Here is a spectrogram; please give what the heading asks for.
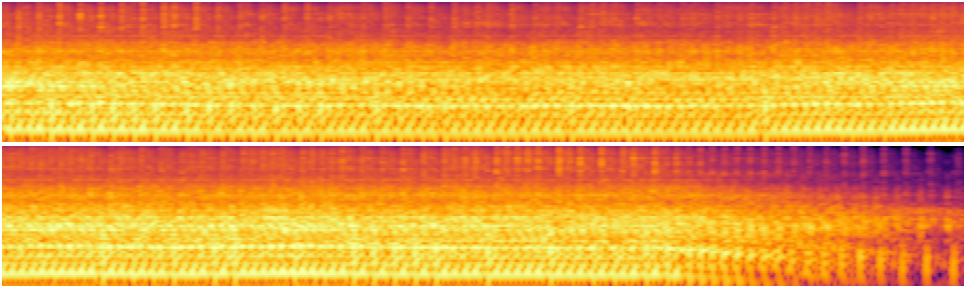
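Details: Craftsman self-propelled mower with a Tecumseh engine, after a carburetor and air filter housing swap: holds a steady, even single-cylinder beat at constant speed before shutting down; runs clean and healthy.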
